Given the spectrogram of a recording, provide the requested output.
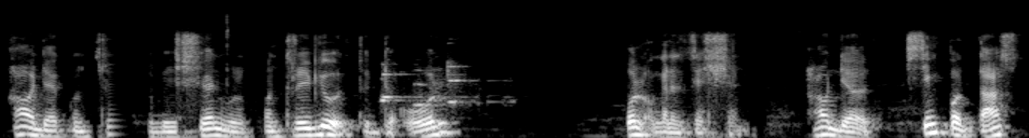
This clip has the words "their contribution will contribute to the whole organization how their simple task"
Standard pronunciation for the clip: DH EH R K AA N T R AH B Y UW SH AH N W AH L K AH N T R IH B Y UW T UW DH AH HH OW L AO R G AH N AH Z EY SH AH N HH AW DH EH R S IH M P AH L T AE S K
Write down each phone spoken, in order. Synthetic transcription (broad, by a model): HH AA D K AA N T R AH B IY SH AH N W AH L K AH N T R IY B Y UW T UW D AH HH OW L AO L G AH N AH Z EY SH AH N HH AW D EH S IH M P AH L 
